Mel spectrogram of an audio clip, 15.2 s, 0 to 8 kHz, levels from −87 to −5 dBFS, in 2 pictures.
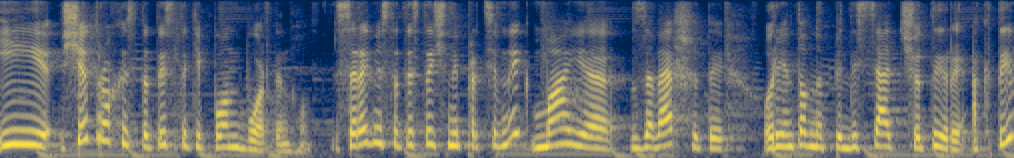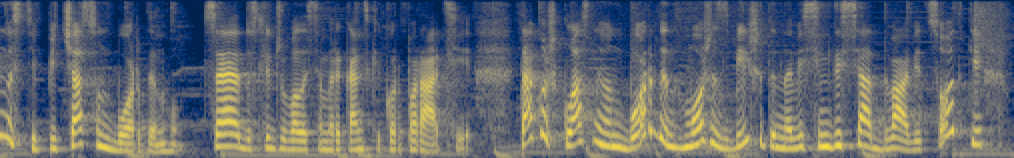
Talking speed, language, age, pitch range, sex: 105 wpm, Ukrainian, 20-39, 180-245 Hz, female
